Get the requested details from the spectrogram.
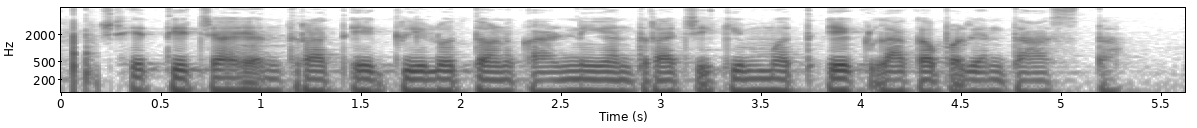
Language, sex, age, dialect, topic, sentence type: Marathi, male, 18-24, Southern Konkan, agriculture, statement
